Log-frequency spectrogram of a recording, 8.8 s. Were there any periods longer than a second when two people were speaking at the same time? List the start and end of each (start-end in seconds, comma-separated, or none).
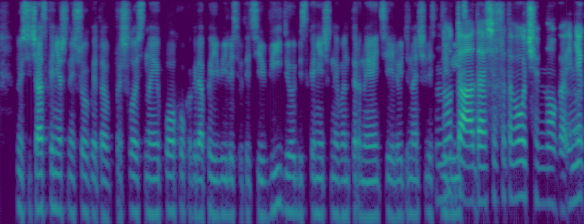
none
